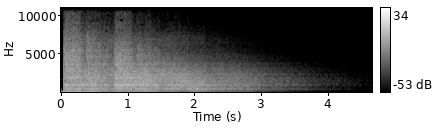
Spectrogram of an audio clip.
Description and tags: rancid synth bass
